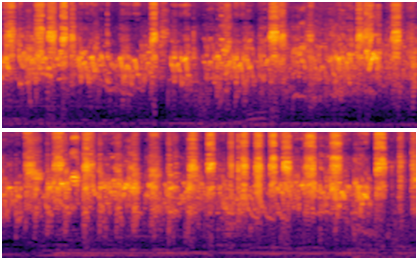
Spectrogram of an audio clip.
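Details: Budgerigars starting their breeding season in early September chatter busily, a dense stream of high, scratchy chirps and squawks from several birds at once.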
